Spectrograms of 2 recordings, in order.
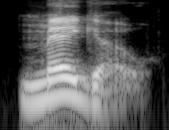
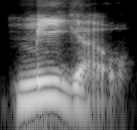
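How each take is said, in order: First: The first syllable rhymes with Lego. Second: The first syllable does not rhyme with Lego. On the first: It follows the spelling like Lego. The speaker calls it right. "that's how it should be pronounced" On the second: It follows the newer common usage. The speaker calls it wrong. "in recent years, people have been pronouncing it Migo"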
